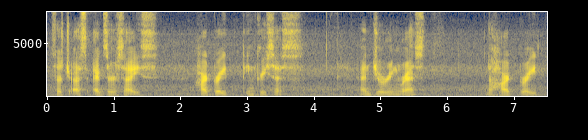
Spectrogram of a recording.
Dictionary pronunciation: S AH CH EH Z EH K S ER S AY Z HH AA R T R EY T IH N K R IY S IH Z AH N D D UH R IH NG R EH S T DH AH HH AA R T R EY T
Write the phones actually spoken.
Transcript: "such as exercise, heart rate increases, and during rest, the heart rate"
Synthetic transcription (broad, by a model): S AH CH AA S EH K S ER S AY S HH AA R T R EY T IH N K R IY S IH S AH N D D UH R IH NG R EH S T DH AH HH AA R T R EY T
